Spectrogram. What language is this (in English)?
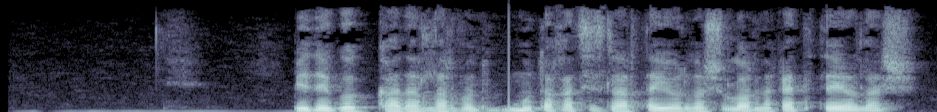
Uzbek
